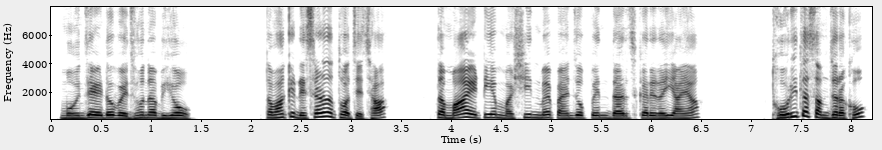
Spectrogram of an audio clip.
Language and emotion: Sindhi, angry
